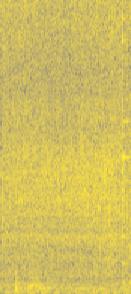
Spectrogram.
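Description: Dried fish crackles in hot oil in a pan, a short, close, continuous hiss of frying with a soft stir or two and no voices.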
